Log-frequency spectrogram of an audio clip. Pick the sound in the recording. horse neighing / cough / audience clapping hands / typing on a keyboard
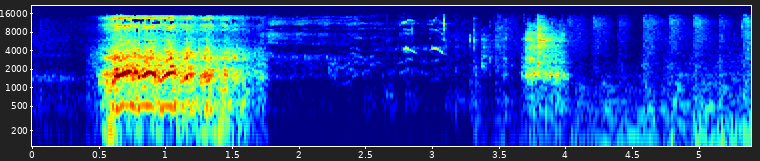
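horse neighing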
